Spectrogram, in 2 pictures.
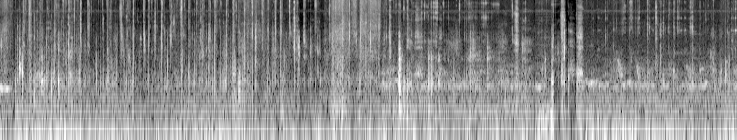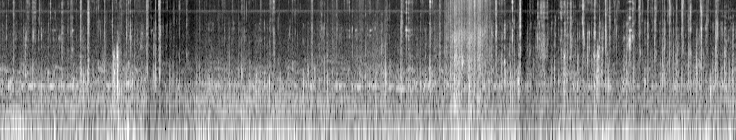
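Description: Close-miked eating: chewing and wet mouth sounds from a paper-wrapped roll and a forkful of instant noodles, with many small clicks and smacks. There are two louder noisy spells, one about a quarter of the way in and one near the end.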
